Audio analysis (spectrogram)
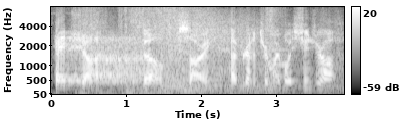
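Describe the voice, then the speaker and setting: A man voicing a joking male game announcer in a deadpan, offhand way, his voice run through a deep voice changer. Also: normal speed, over music, low-quality recording.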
